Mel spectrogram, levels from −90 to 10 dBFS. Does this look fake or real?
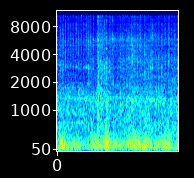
fake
